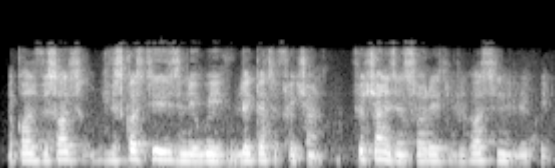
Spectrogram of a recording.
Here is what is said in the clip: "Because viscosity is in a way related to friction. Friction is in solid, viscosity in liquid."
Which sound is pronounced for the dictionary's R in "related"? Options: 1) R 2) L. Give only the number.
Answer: 2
